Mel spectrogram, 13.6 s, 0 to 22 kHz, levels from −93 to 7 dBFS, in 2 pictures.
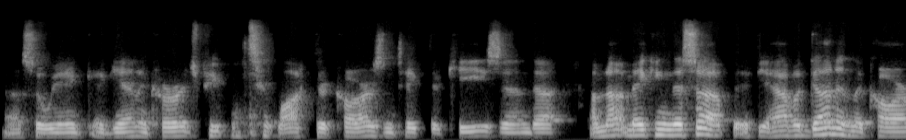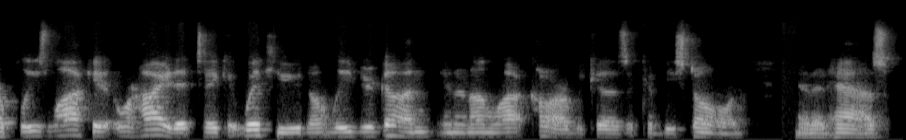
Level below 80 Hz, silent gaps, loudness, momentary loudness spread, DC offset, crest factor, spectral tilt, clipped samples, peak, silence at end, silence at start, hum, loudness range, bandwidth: -74 dBFS; none; -25 LUFS; 11 LU; under 0.1%; 18 dB; -4.5 dB/octave; under 0.1%; -6 dBFS; 0.15 s; 0.05 s; none; 8 LU; 11.5 kHz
